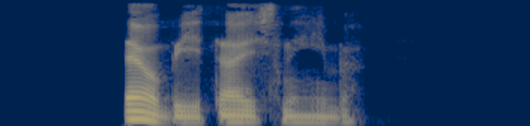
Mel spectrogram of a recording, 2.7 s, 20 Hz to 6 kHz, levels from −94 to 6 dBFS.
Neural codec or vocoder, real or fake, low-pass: none; real; 5.4 kHz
